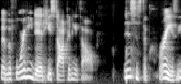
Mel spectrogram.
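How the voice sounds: Over a quiet background, a natural reading voice carries lively intonation.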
